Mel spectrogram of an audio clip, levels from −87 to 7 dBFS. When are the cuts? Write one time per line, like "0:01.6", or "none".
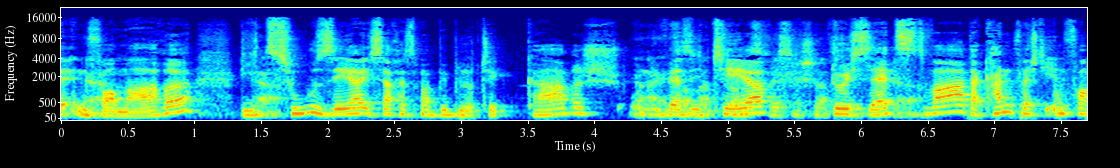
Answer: none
